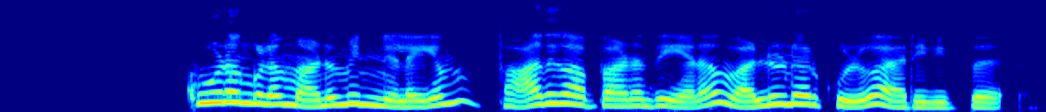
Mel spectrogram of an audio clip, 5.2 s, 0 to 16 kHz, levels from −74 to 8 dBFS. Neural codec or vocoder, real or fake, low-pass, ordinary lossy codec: none; real; 14.4 kHz; Opus, 64 kbps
